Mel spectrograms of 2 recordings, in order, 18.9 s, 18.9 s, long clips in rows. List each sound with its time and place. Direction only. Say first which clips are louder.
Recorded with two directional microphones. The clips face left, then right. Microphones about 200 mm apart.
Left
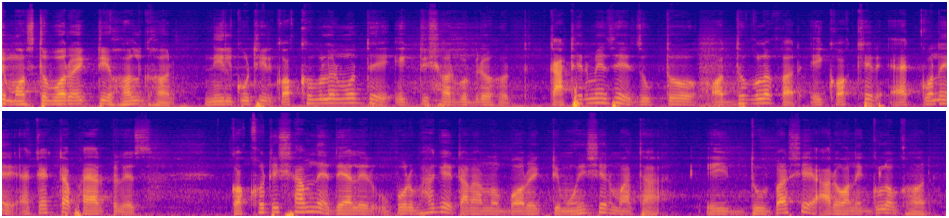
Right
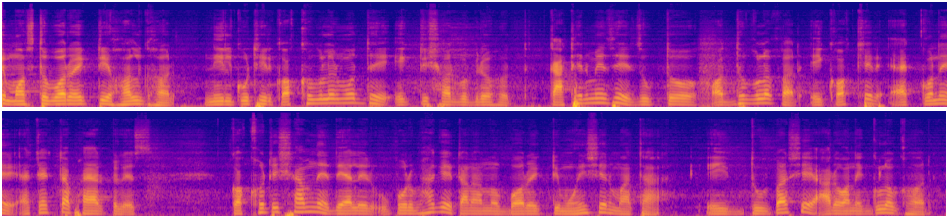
0.2 s a man's voice: right 5 dB; 40° right (ahead or behind)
